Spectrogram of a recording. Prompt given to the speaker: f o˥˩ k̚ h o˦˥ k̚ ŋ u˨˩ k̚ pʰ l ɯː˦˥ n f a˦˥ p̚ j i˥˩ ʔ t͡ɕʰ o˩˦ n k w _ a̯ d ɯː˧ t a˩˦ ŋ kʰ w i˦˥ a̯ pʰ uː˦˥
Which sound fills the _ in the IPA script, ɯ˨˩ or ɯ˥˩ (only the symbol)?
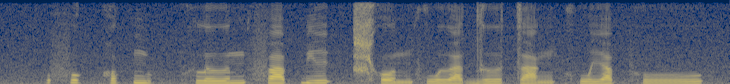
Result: ɯ˨˩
